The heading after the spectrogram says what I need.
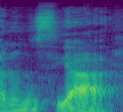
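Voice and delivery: anunciar with CIAR stressed and long; final stress. Shown as a demonstration. Teacher showing the word's rhythm, anun-CIAR. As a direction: hit CIAR at the end of anunciar. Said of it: "ciar es la sílaba".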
